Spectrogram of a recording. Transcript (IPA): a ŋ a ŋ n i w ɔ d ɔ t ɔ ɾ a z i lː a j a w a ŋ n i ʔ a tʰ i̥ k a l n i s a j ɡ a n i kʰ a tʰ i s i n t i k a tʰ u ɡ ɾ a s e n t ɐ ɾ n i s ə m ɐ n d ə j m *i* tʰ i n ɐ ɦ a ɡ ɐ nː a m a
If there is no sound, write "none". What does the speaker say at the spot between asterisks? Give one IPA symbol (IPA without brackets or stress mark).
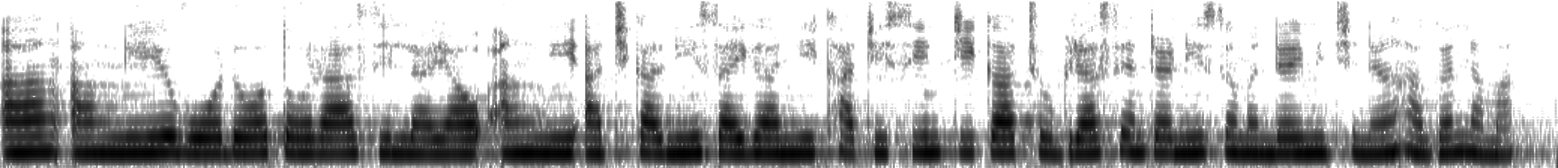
i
